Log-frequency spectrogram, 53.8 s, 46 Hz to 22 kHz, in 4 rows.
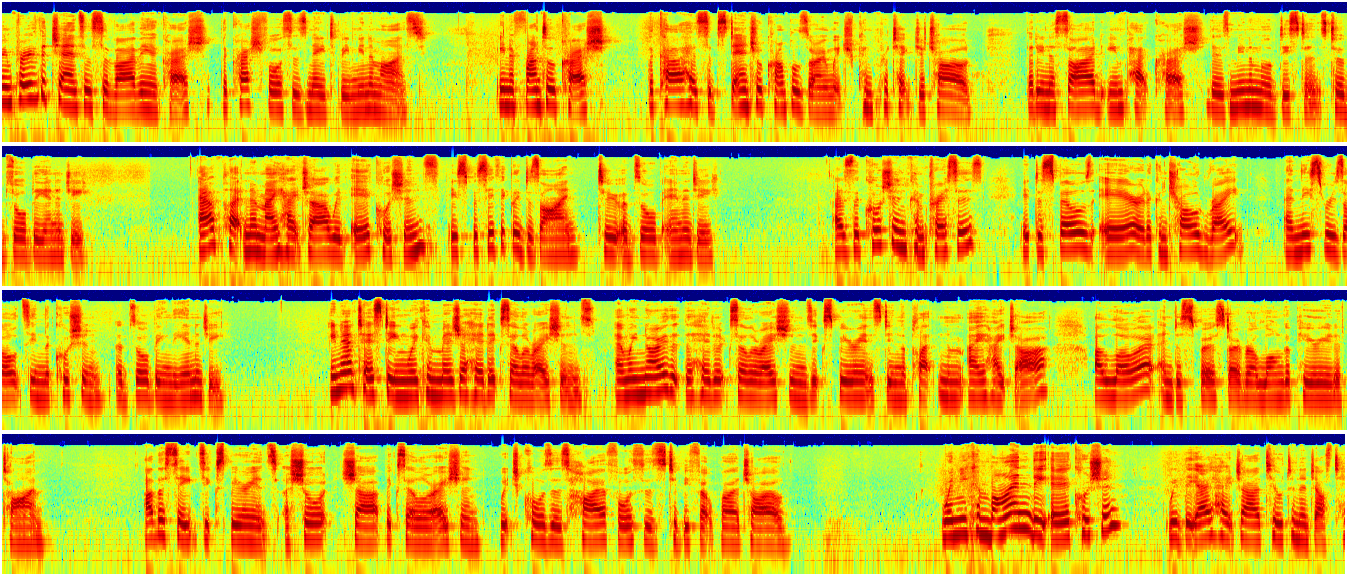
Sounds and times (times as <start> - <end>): Speech: 0.0 - 4.3, 5.0 - 14.4, 15.4 - 20.6, 21.8 - 29.2, 30.2 - 40.8, 41.8 - 48.3, 49.8 - 53.7.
